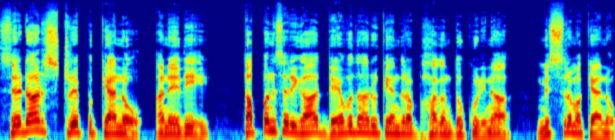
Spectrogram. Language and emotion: Telugu, neutral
